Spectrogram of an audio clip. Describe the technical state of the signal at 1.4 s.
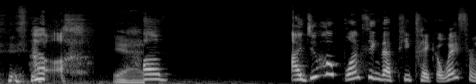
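At 1.43 s there are compressed frames skipped: about five frames, which fits a frame length near 23 ms, were left out, so the audio jumps ahead by roughly a tenth of a second. The join is heard as a brief smeared blip or a hard click, depending on the codec. On a spectrogram it shows as a thin vertical seam where the speech pattern changes abruptly, and in the waveform as a discontinuity where the wave shape changes suddenly.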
